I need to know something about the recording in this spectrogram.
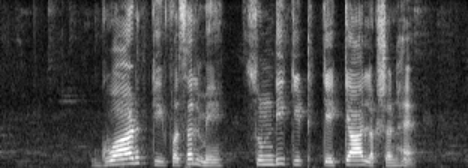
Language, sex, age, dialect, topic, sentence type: Hindi, male, 18-24, Marwari Dhudhari, agriculture, question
